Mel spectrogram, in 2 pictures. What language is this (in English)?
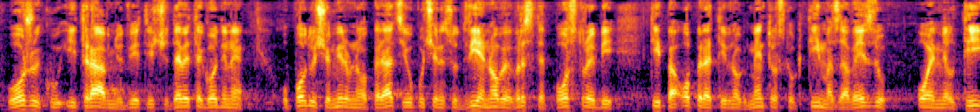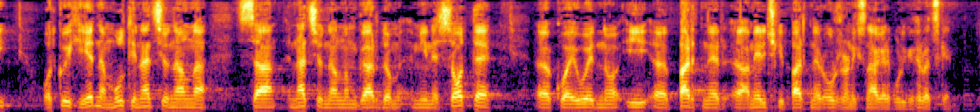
Croatian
